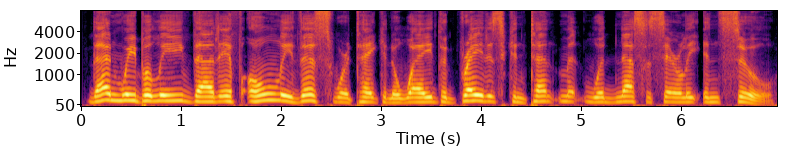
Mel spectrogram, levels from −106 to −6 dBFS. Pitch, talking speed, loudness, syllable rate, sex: 150 Hz, 140 wpm, -17 LUFS, 4.5 syllables/s, male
